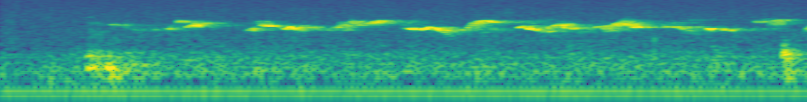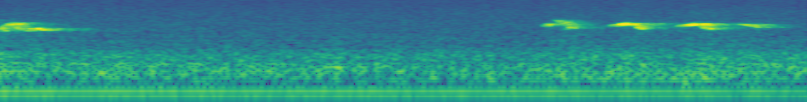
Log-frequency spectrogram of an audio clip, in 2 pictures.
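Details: Rose-breasted grosbeak at Stewart Park, Ithaca, New York, in the earliest-ever sound recording of a singing bird: a rich, sweet, robin-like warble of rising and falling phrases, pausing, then resuming briefly; faint background hiss.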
